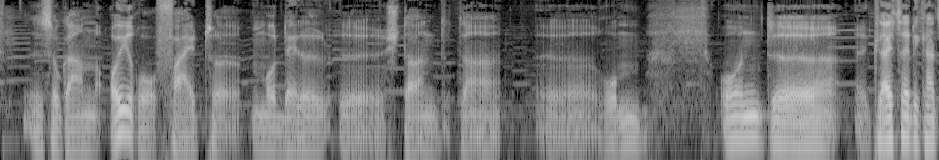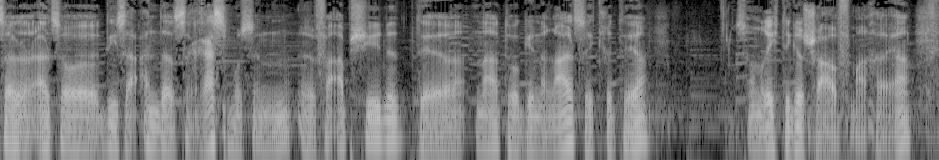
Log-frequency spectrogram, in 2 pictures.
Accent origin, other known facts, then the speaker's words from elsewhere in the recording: Baden-Württemberg, Germany; wie man bei uns im Schwabenland sagen würde, besser als ein Gosch voll Reisnägel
